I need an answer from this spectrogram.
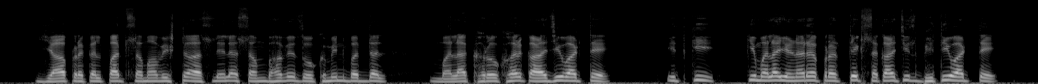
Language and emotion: Marathi, fearful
